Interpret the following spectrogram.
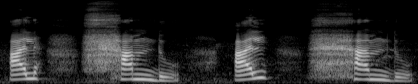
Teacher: ہا کی آواز بھی وسط حلق یعنی حلق کے درمیان والے حصے سے نکلتی ہے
